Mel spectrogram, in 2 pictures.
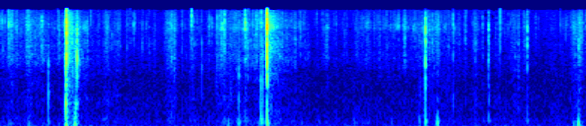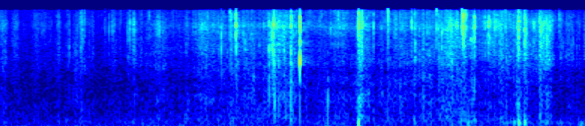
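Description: Fingertips rub and crinkle a small flat paper silica gel desiccant sachet filled with silica beads close to the microphone. Quiet, bright, papery crackles and sharp crinkling snaps come at an irregular pace over a soft rustling bed. Each snap dies away almost instantly.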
